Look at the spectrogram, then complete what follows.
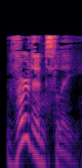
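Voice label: "verdantly", British English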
